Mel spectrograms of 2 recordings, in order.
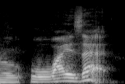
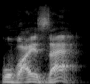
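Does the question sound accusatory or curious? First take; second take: curious; accusatory. First: The question sounds curious and open. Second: The question sounds accusatory and judging.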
